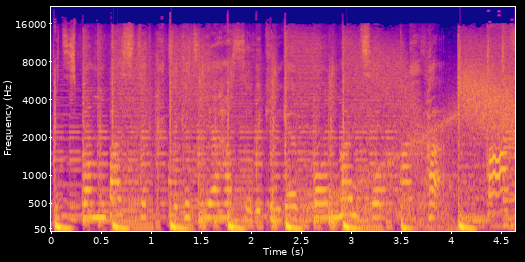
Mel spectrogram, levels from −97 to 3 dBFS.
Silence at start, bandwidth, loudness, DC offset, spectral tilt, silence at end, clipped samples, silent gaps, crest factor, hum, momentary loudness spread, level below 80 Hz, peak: 0 s; 17 kHz; -12 LUFS; under 0.1%; -4.5 dB/octave; 0 s; under 0.1%; none; 12 dB; none; 5 LU; -18 dBFS; 0 dBFS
